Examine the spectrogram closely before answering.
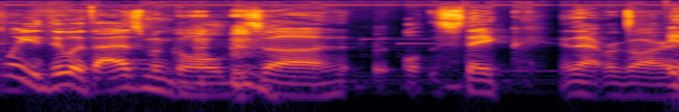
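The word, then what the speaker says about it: Asmongold: in that regard it's so it's pronounced asmin gold yeah cuz people in the comments wait how did you pronounce it Osman gold Osman like Donnie Osman gold yeah yeah more or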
